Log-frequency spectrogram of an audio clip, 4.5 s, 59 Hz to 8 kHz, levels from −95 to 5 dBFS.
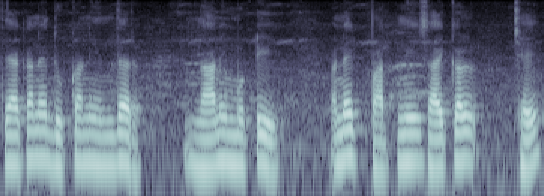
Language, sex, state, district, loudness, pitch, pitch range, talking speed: Gujarati, male, Gujarat, Gandhinagar, -17 LUFS, 135 Hz, 125-140 Hz, 145 wpm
